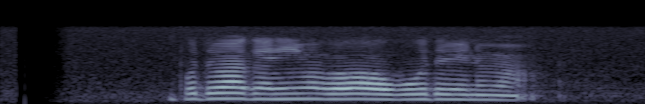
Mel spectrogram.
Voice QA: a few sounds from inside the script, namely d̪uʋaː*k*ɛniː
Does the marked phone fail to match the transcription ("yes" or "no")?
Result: yes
